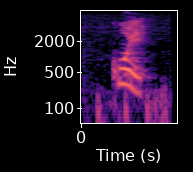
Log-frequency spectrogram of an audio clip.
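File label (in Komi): "куль", Komi-Zyrian, female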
